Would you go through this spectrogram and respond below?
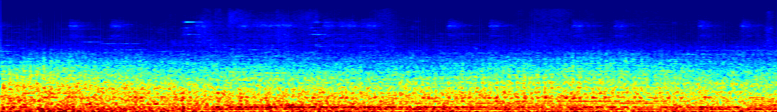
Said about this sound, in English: What the hell is that sound? Oh. No, that's a jet plane. What the hell? There's some sort of helicopter up there.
